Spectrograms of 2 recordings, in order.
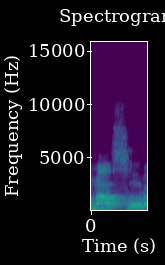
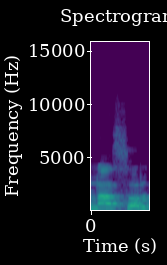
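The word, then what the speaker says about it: نصر: যে কিছুক্ষণ আগে পড়লাম না, ইযা জা নাসরুল্লাহি ওয়াল ফাত, এখানে নুন সাদ র নাসর আছে, নাসর মানে সাহায্য। নুন সিন র নাসর যদি কেউ উচ্চারণ করে, মুখটা গোল না করে স্বাভাবিকভাবে সিন দিয়ে, তাহলে বাংলা অর্থ হবে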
